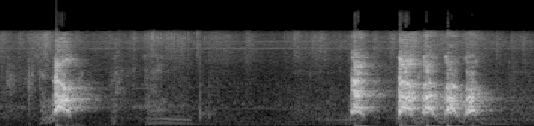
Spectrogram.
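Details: Karelian bear dog barking during a wild boar hunt, one loud bark followed after a pause by a quick burst of four or five harsh barks, over steady outdoor background noise.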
